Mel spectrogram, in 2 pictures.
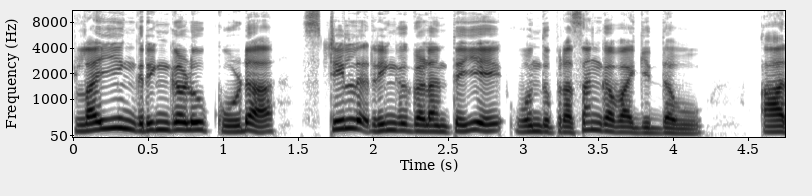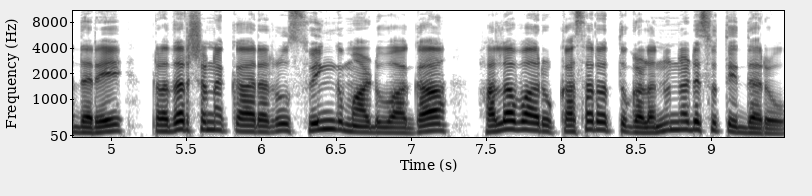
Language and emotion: Kannada, neutral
